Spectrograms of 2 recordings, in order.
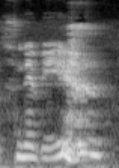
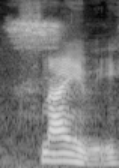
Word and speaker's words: Snivy: I always pronounce it Snivy. It's Ivy. Snivy. Snivy. Just to let you know, Ivy, it's a I'm portmanteau.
